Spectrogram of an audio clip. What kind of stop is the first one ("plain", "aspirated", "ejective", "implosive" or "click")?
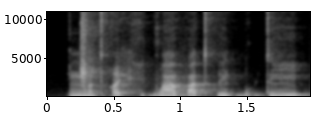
click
